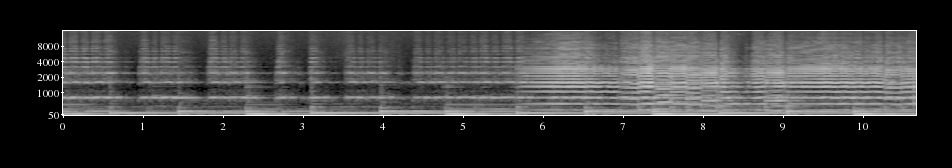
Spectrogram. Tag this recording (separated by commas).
playing cello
